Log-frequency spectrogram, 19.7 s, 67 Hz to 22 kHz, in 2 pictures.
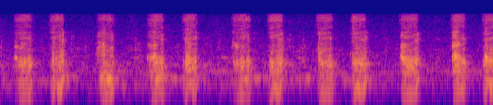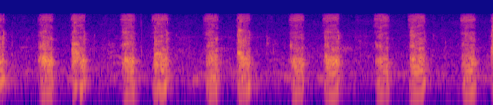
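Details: Dachshund coughing: a long run of about 30 regular, harsh, hacking coughs from a small dog, repeated roughly every half second to second.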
